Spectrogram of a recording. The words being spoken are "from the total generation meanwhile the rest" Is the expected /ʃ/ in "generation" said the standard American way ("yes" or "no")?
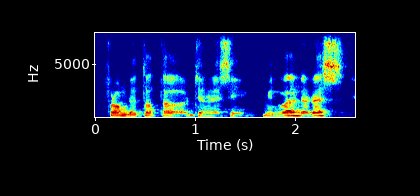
no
